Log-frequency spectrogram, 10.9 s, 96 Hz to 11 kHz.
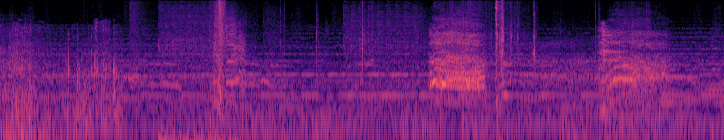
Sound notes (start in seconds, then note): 2.4 gunfire cracks; 3.2 man shouts; 5.6 gunshots booming; 6.4 men yelling; 7.7 flesh squelching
